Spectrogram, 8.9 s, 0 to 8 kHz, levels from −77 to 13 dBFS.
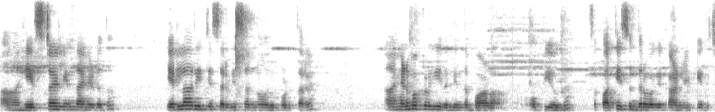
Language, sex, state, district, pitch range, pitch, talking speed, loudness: Kannada, female, Karnataka, Dharwad, 175-215 Hz, 190 Hz, 120 wpm, -17 LUFS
